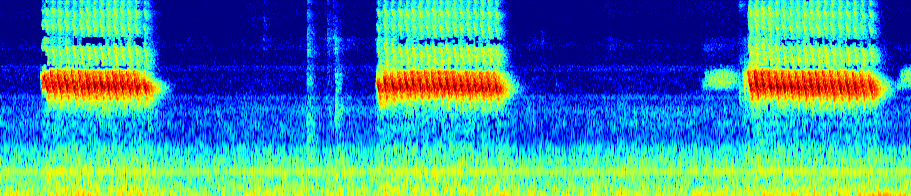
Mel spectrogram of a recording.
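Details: European greenfinch repeating a buzzing, rapidly pulsed trill three times at intervals of about four to five seconds, the last introduced by a short soft note, against a quiet background.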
